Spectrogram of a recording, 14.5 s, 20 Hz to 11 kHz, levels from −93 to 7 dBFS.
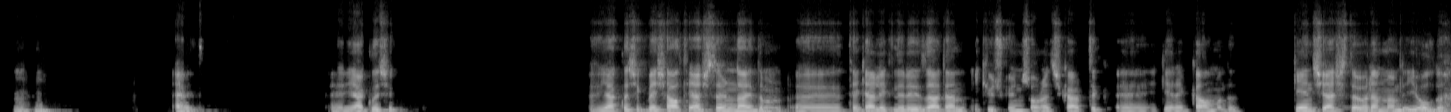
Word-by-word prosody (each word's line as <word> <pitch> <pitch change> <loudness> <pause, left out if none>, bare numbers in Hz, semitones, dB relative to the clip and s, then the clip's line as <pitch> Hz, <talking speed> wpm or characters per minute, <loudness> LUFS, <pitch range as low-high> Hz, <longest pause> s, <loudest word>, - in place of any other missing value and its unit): Hı - - -6
hı. - - -4 1.3
Evet. - - 0 1.3
Eee, 110 0 -5
yaklaşık 145 +7 -1 1.8
Eee, 120 - -8
yaklaşık 135 +3 0
5-6 140 +2 +4
yaşlarındaydım. 130 +1 +2
Eee, 110 -1 -3
tekerlekleri 130 +5 +2
zaten 130 0 +3
2-3 130 -2 -6
gün 235 -1 -1
sonra 125 - -2
çıkarttık. 125 +5 -1
Eee, 105 0 -7
gerek 110 -1 -3
kalmadı. 120 +5 -1 0.5
Genç 125 0 +3
yaşta 120 0 +2
öğrenmem 120 +2 +1
de - - -2
iyi 160 -1 +1
oldu. 115 -4 0
125 Hz, 105 wpm, -26 LUFS, 115-145 Hz, 1.8 s, 5-6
